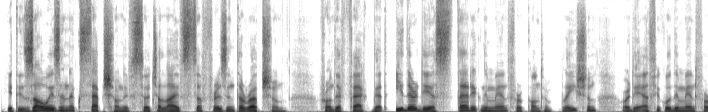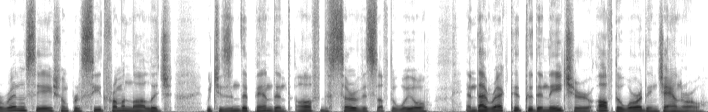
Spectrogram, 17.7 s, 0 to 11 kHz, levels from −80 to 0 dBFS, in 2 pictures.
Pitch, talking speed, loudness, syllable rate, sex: 130 Hz, 170 wpm, -18 LUFS, 5.3 syllables/s, male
